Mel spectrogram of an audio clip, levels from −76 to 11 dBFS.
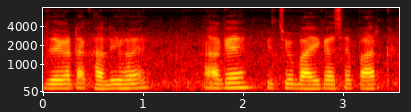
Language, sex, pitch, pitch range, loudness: Bengali, male, 150 Hz, 145-155 Hz, -18 LUFS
